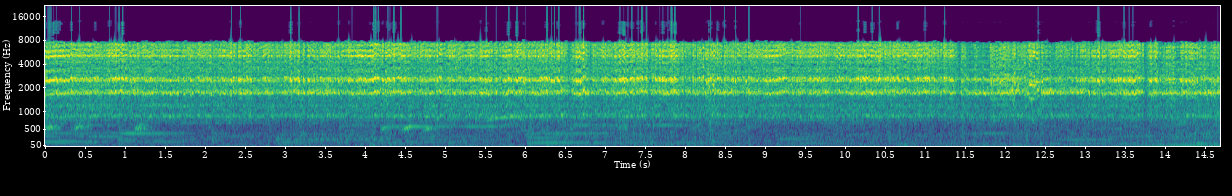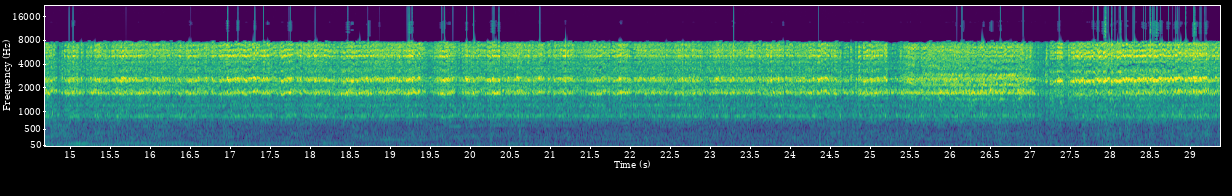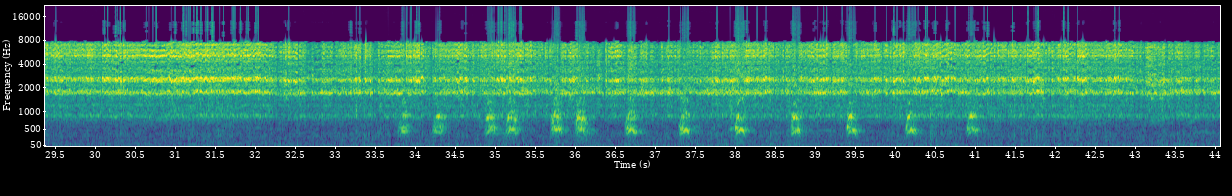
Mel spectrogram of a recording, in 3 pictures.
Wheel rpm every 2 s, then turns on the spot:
230, 230, 230, 230, 230, 230, 220, 230, 230, 230, 230, 230, 230, 220, 220, 230, 230, 230, 230, 230, 240, 230.
none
